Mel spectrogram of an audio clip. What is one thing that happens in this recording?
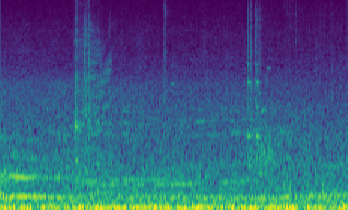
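Game menu sounds chime and click as options are selected.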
